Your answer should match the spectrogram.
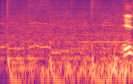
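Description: Background music with faint melody notes over a low rumble of wind and sea noise; a voice starts right at the end.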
